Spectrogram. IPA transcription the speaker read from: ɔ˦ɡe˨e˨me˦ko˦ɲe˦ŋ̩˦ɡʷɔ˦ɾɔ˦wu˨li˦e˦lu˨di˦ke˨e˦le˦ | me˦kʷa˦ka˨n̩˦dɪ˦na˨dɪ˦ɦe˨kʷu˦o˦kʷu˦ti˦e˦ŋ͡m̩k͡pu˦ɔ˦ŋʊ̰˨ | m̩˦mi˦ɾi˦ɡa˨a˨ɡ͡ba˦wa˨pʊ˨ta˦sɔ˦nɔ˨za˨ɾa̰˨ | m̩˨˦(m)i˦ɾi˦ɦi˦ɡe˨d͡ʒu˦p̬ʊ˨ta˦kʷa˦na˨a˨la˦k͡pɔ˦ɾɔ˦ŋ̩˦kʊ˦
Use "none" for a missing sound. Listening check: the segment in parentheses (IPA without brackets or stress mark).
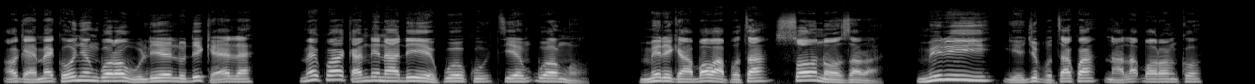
m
